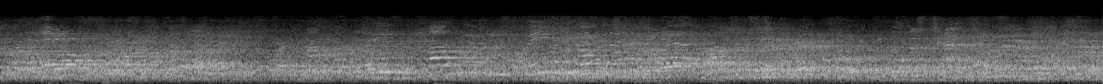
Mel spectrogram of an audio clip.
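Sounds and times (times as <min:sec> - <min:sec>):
crowd hubbub in a large hall: 0:00.0 - 0:11.0.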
